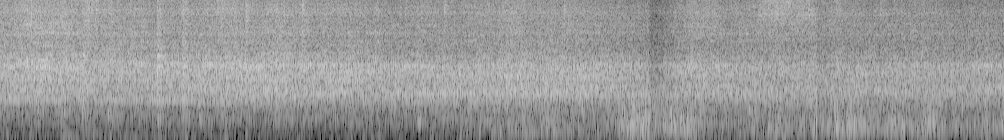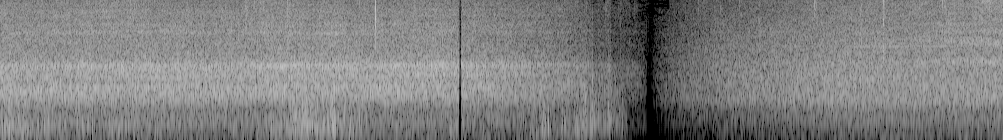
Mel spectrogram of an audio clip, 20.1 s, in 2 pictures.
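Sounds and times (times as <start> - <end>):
train rumbling past: 0.0 - 20.0
wind thumping on microphone: 4.2 - 11.6, 12.6 - 13.8, 15.3 - 16.5.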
